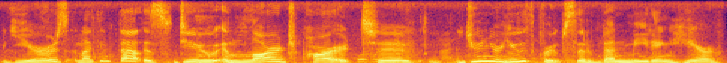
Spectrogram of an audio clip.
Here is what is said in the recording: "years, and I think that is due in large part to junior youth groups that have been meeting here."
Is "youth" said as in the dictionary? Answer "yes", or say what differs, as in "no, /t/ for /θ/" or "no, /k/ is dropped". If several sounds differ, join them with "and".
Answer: yes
